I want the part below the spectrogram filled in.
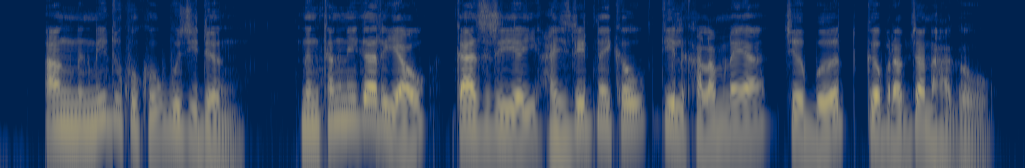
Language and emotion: Bodo, disgusted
